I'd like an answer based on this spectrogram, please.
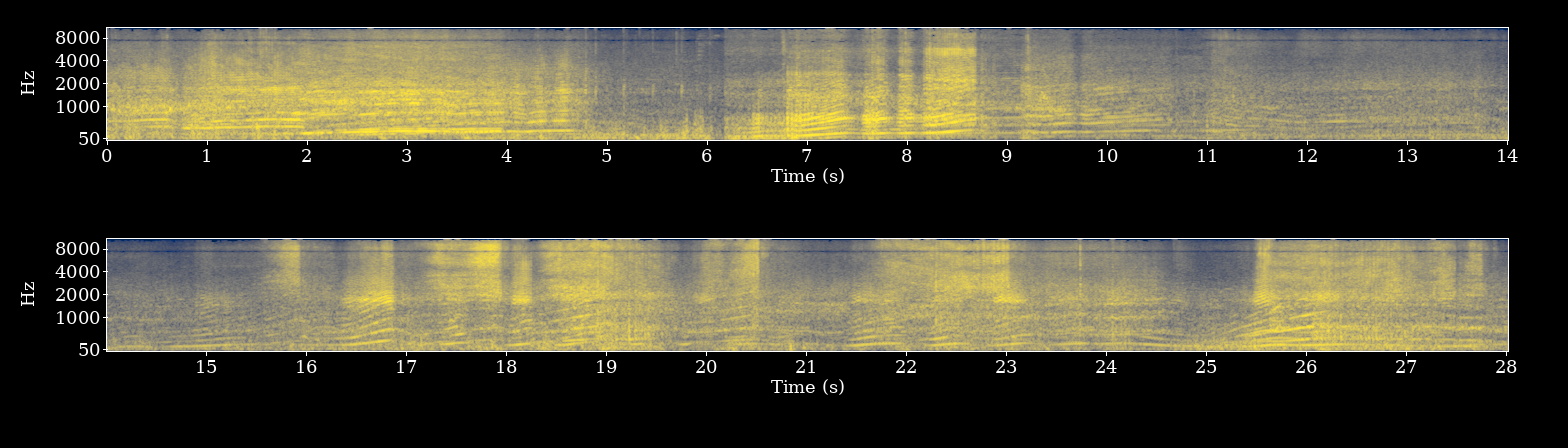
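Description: Drift cars' engines revving hard up and down through a drift run, with tyres squealing. The engine pitch climbs and drops over and over, loud in the first few seconds, quieter for a stretch in the middle, then swinging about once a second through the second half.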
